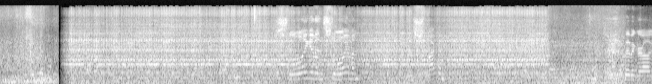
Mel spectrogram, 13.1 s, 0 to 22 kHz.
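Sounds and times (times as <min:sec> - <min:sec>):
wind and water rushing: 0:00.0 - 0:01.3
boat engine droning: 0:00.2 - 0:13.0.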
